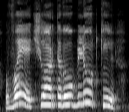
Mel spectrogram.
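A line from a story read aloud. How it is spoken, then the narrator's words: Loud. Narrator (Russian): громко произнесла она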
